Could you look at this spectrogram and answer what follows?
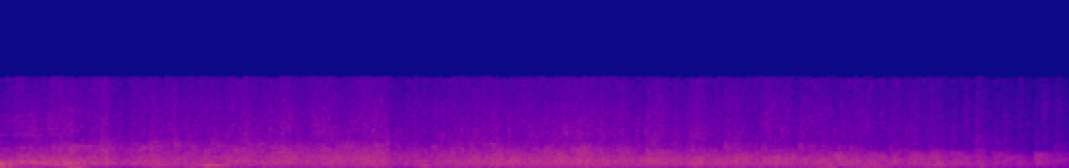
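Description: A church congregation gives a loud, continuous round of applause, many hands clapping together in a dense wash that fades slightly at the end.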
